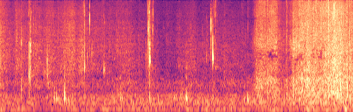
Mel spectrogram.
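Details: Scattered sharp crunching clicks over a soft background hiss, followed by a loud rustling rush.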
